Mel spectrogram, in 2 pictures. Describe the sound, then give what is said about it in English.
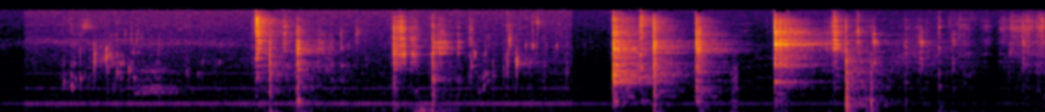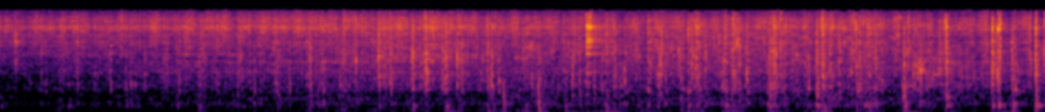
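A few clinks and a short pour of warm milk and cream, ladled into a bowl of cocoa powder and cornstarch mixture, then steady, rapid whisking, a continuous rhythmic swishing and tapping that carries on to the end without any talking. “So once you pour it in, you start whisking.”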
